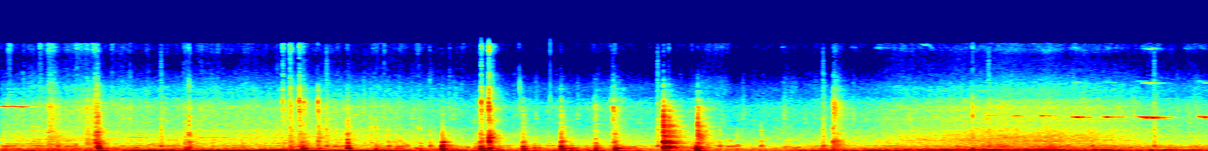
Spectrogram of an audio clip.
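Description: Screwdriver turning a screw into a microwave oven's sheet-metal casing, with scattered metallic clicks and knocks that come thickest in the middle.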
